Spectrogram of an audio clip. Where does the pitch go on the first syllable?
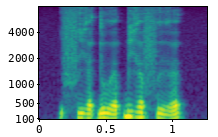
low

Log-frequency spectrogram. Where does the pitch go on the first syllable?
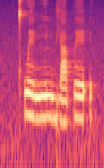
falling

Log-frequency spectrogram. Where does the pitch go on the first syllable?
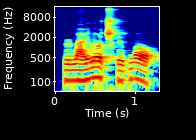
rising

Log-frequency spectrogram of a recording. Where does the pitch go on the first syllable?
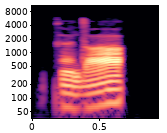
low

